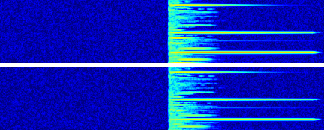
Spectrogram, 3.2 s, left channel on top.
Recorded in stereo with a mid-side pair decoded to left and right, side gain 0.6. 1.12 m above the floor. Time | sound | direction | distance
1.7 | a bell | 30° left | 1.2 m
